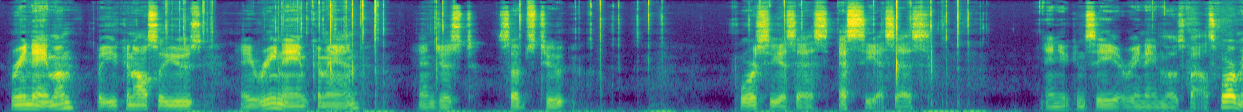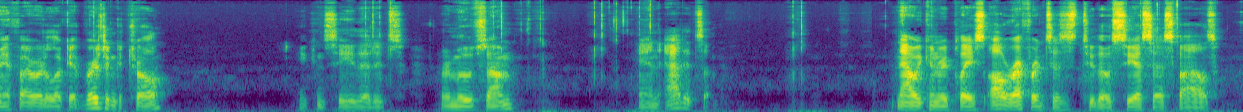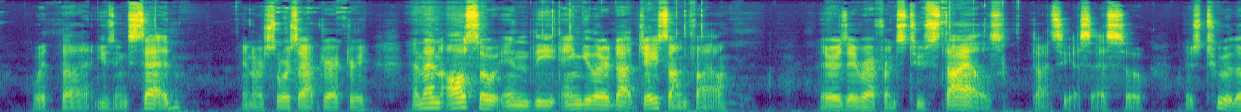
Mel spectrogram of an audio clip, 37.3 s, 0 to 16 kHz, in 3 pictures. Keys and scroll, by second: 20.4 alt+super+a.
